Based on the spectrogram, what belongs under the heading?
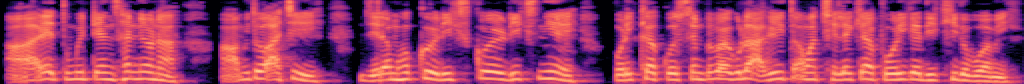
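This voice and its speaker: Racing along in a slightly high voice, a woman plays a comedy cartoon's scheming male schoolmaster, evasive and placating, who says things over and over.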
